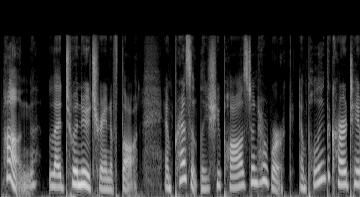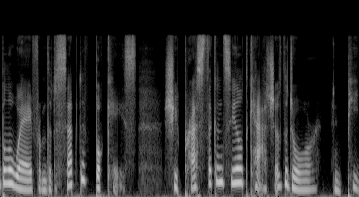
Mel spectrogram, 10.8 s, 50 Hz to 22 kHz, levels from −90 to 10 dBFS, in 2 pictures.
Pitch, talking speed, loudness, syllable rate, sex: 210 Hz, 205 wpm, -20 LUFS, 5.3 syllables/s, female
